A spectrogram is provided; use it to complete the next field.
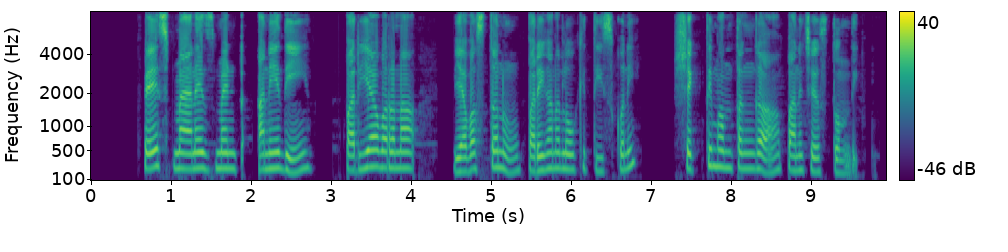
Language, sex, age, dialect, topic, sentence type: Telugu, male, 31-35, Central/Coastal, agriculture, statement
